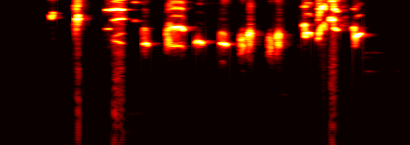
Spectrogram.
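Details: Orange-headed thrush of the Bali form, caged songbird, singing a master song used to coax young spotted or silent birds into song; tight, loud, unusual voice. A rapid string of about thirteen sharp, high chirps and short trills in three seconds, clean background.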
